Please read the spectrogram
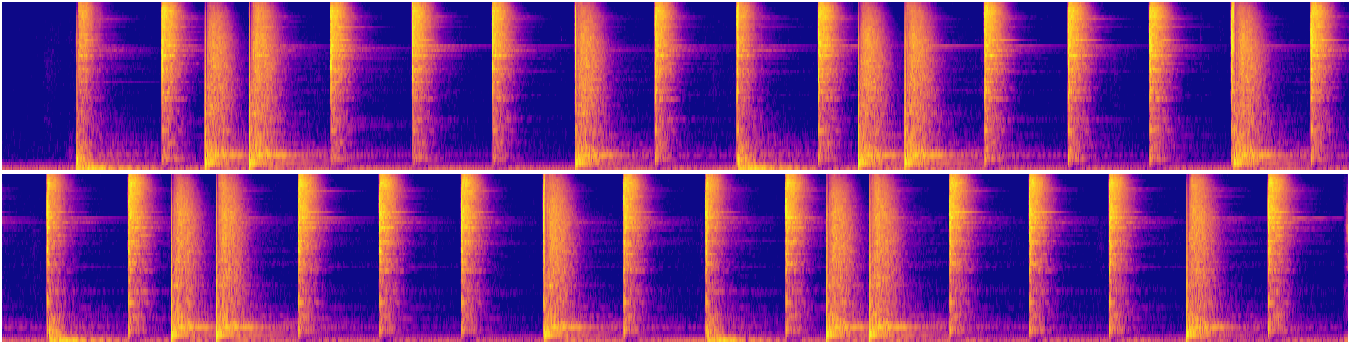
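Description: Taye GoKit drum kit playing a steady groove: hi-hat eighth notes with bass drum, and the snare, damped with a cloth on its head, hit on the backbeats plus a syncopated stroke on the last sixteenth of beat one, just before beat two.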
